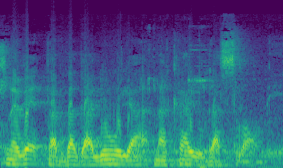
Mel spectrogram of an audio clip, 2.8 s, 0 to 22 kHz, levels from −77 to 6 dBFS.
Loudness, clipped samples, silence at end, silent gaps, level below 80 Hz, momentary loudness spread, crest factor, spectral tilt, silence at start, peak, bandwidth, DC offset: -9 LUFS; 4%; 0 s; none; -30 dBFS; 6 LU; 8 dB; -6 dB/octave; 0 s; 0 dBFS; 15.5 kHz; 0.5%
